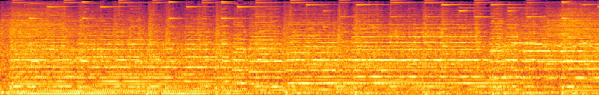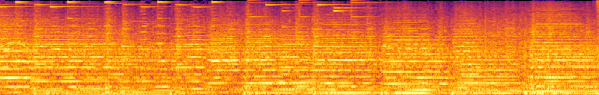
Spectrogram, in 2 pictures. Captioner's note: applause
